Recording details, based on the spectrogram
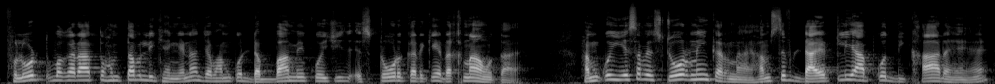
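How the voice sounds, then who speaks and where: Young male tutor, slightly high voice, explains code step by step. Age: 20s. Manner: explains step by step, asks and answers his own questions. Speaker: programming tutor. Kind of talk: screen-recorded coding lesson.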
